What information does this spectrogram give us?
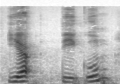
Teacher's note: যে হামজায়ের উপরে সাকিন এসেছে, তাহলে একটু ধাক্কা দিয়ে পড়তে হবে। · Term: হামজায়ে সিফাতে শাদিদা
